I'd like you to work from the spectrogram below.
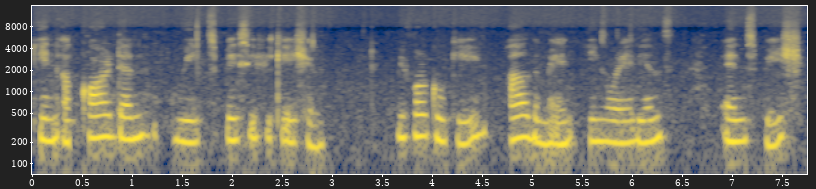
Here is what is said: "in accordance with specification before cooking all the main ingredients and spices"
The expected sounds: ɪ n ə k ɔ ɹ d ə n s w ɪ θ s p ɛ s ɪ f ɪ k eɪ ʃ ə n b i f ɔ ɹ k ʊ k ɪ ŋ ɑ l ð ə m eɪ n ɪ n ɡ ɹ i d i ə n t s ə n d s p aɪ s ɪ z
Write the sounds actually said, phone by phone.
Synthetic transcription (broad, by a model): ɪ n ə k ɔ ɹ d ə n w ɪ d s p ɛ s ɪ f ɪ k eɪ ʃ ə n b i f ɔ ɹ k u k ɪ ɑ l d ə m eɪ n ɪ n ɡ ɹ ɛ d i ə n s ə n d s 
